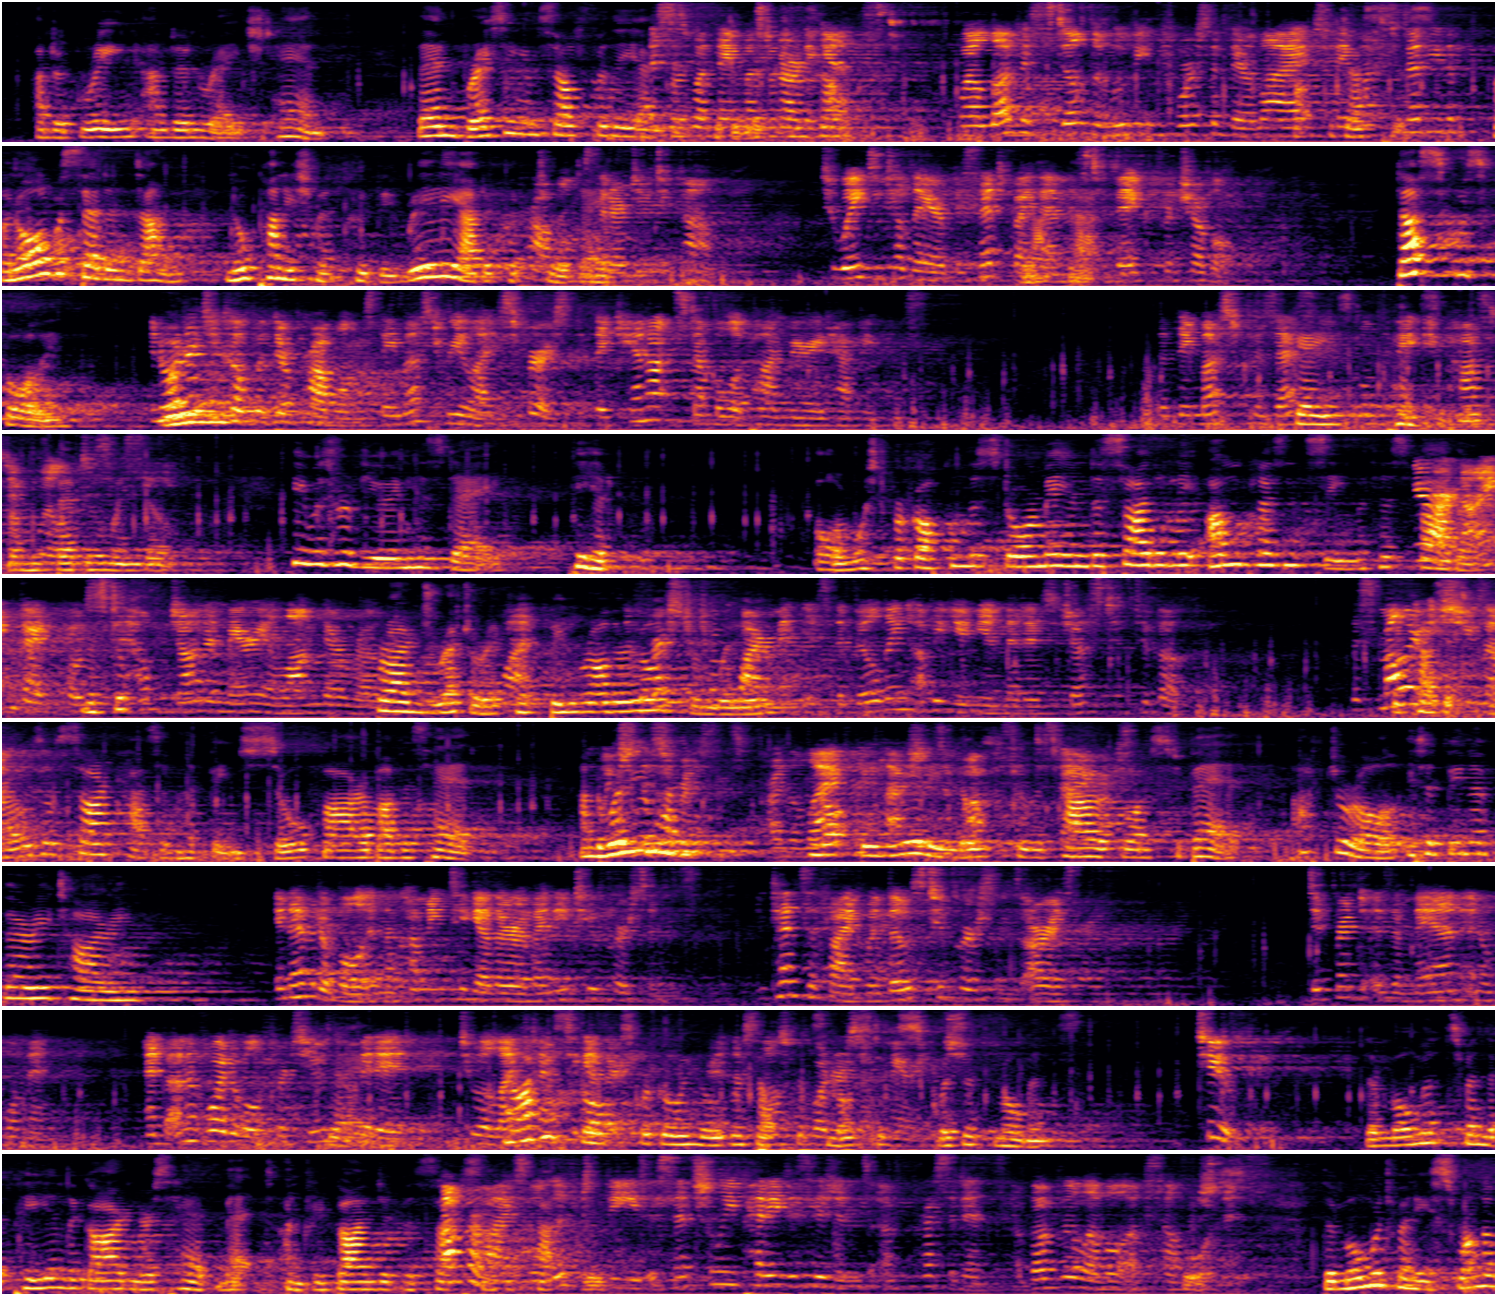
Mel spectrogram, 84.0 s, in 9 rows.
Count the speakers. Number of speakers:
2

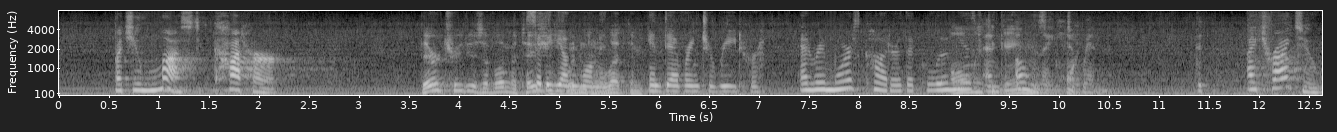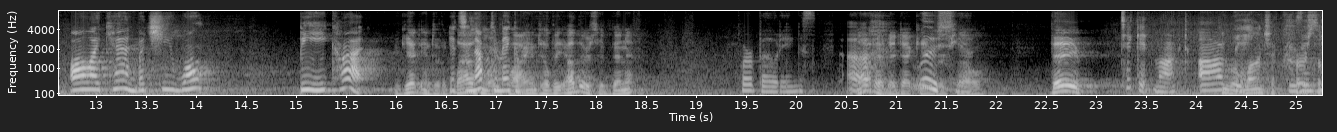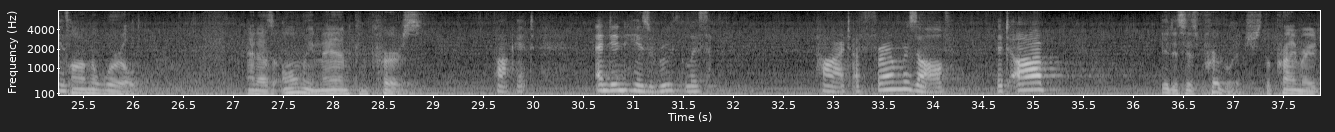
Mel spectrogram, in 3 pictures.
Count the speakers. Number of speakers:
6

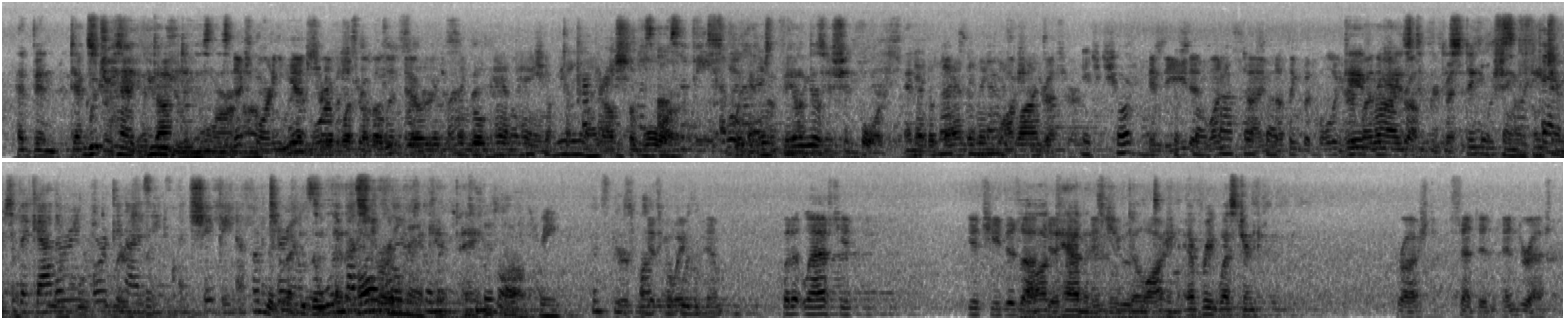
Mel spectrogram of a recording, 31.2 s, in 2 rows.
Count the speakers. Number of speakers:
7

